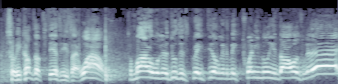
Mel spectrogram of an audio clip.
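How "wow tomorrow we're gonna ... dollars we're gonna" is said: rising higher and higher with excitement; all excited. Retold or imitated. Husband bursting about tomorrow's real estate deal, excited. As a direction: gush like a man sure of a big win. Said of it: "he's all excited".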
